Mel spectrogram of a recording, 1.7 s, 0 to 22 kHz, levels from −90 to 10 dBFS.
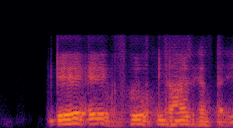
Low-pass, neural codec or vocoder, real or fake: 7.2 kHz; codec, 16 kHz, 0.5 kbps, FreqCodec, smaller model; fake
